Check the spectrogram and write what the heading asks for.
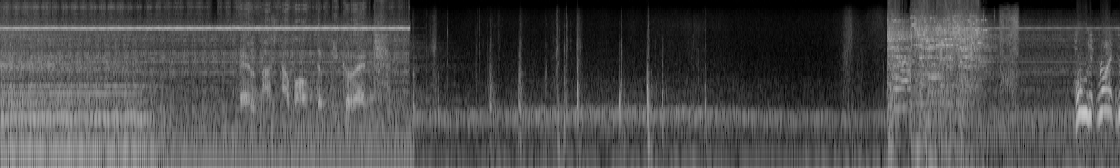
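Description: A spinning machine runs with a loud steady whine and a high, piercing tone, then cuts off suddenly about five seconds in. A scatter of faint clicks follows, then a second loud burst of noise lasting about a second near the end.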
